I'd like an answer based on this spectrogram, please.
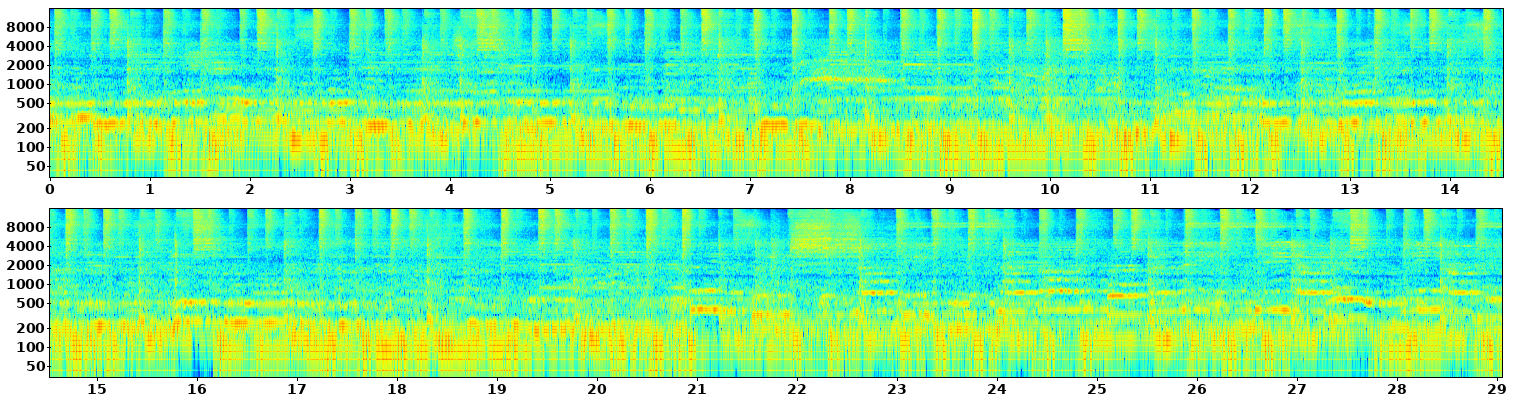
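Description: A woman singing live into a handheld microphone over rock music with drum kit and guitar, heard through the venue's sound system.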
